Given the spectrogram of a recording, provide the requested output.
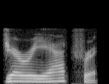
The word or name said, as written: geriatric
